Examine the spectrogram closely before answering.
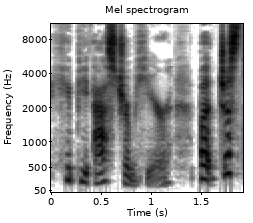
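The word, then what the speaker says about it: Hippeastrum: Sean was correct when he pronounced hippieastramm here, but just like with Gaton Aster, it gets confusing when vowels get squished together and he's going to say hippistrom for the rest of the episode.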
